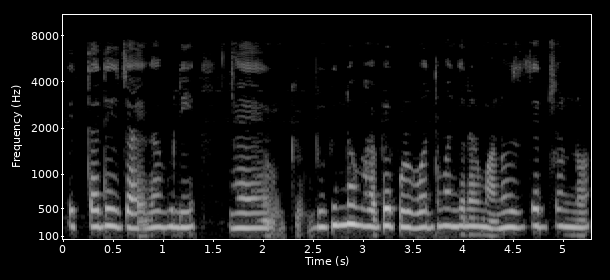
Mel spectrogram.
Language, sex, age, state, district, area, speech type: Bengali, female, 30-45, West Bengal, Purba Bardhaman, urban, spontaneous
